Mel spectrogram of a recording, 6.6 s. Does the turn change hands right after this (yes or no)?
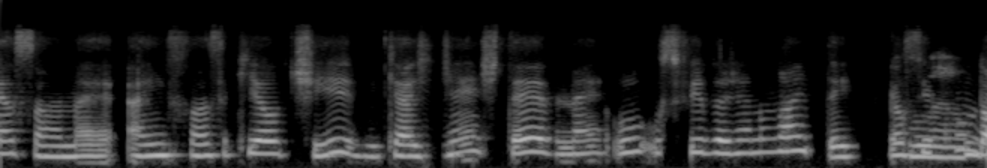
no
